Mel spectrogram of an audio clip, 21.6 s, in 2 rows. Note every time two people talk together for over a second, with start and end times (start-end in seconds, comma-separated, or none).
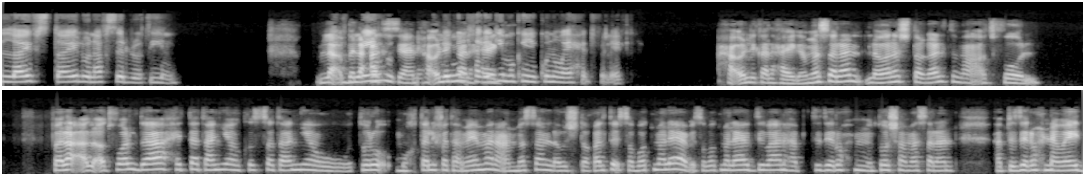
3.3-5.0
